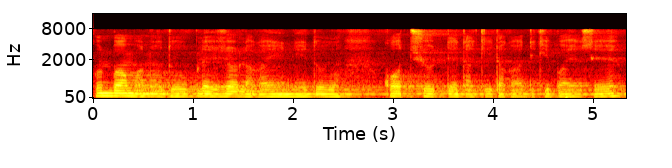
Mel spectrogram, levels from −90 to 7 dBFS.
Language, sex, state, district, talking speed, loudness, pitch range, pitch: Nagamese, male, Nagaland, Dimapur, 170 wpm, -17 LUFS, 95-105 Hz, 100 Hz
